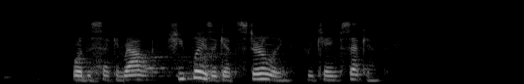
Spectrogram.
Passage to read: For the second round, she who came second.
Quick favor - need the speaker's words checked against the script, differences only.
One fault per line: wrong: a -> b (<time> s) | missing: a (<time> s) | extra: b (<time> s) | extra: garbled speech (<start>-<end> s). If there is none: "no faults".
extra: plays against Sterling (1.8 s)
